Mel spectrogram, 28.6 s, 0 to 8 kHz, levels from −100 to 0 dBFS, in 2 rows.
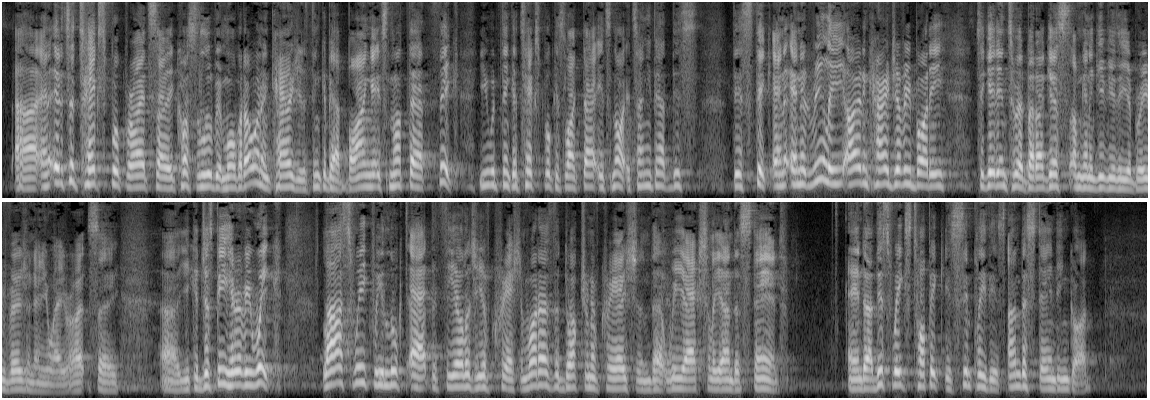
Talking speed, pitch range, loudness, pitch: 225 wpm, 155-200 Hz, -24 LUFS, 180 Hz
